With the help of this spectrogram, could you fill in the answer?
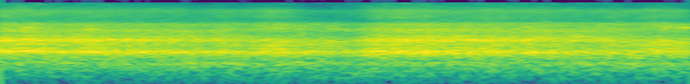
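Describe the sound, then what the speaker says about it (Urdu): A large crowd outside Hagia Sophia chants Islamic slogans in a dense, continuous roar of many voices, loud and steady with a brief dip midway and no clear individual words standing out. "آیا صوفیہ کے باہر لوگوں کا ایک ہجوم تھا جو اسلامی نعرے لگا رہے تھے"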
